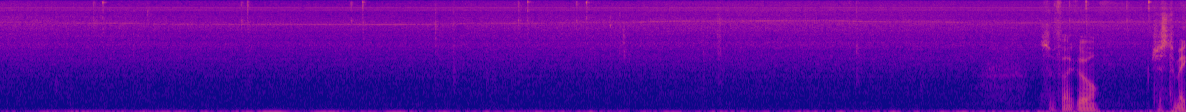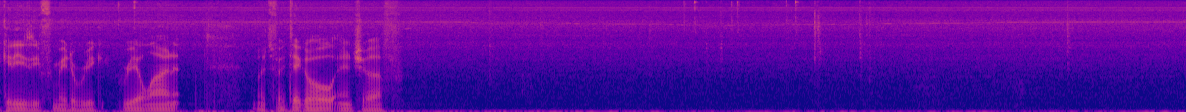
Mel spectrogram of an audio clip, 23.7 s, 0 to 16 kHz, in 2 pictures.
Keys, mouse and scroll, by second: 0.9 click, 1.4 c, 2.4 click, 3.5 click, 4.4 scroll down 4, 4.7 middle click, 5.2 click, 5.8 click, 7.1 alt+x, 8.4 middle click, 10.7 click, 11.3 click, 11.7 1, 13.0 click, 16.2-16.7 scroll down 2, 16.8 middle click, 17.6 scroll up 1, 18.3 middle click, 18.7 click, 19.2 click, 19.7 click, 20.5 alt+x.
